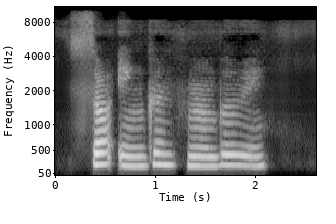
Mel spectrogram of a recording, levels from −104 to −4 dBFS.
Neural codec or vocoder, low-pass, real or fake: codec, 24 kHz, 0.5 kbps, DualCodec; 9.9 kHz; fake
